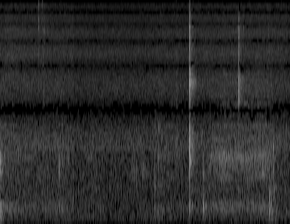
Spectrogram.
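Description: Mostly quiet room tone, with one sharp clink nearly three seconds in and a few faint ticks around it, as a glass beer bottle is handled against a drinking glass.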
